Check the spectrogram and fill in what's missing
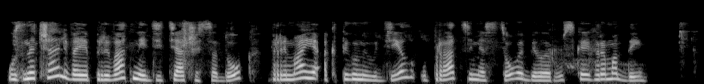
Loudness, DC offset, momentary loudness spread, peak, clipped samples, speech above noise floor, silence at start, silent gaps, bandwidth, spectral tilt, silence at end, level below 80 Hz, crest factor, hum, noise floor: -18 LUFS; under 0.1%; 7 LU; -2 dBFS; under 0.1%; 26 dB; 0.1 s; none; 8 kHz; -4.5 dB/octave; 0.2 s; -58 dBFS; 16 dB; none; -44 dBFS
